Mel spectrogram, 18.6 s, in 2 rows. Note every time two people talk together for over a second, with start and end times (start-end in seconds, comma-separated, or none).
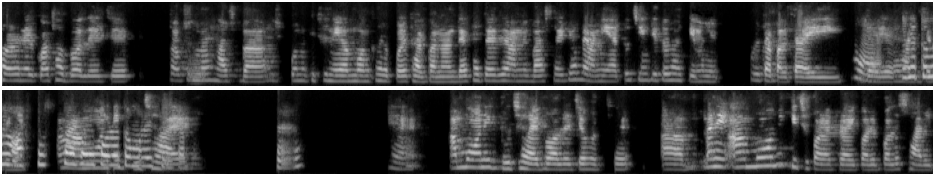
8.6-11.1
